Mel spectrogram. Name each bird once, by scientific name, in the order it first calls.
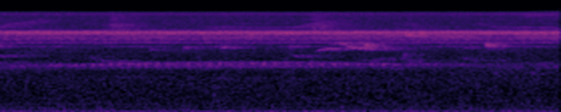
Dendrexetastes rufigula, Turdus hauxwelli, Legatus leucophaius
